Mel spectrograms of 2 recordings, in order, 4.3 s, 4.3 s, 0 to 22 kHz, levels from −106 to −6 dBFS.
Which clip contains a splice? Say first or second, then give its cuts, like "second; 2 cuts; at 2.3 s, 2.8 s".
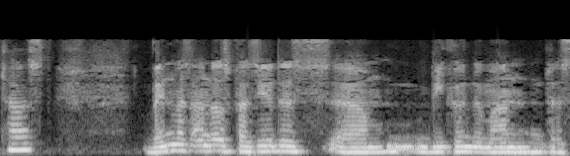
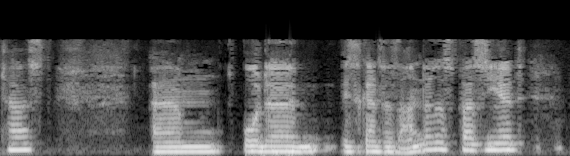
first; 1 cut; at 1.0 s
